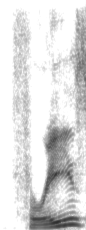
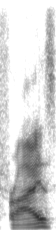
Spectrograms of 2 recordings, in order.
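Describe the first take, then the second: First: The name rhymes with the word freeze. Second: The name sounds like the food fries. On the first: "I've heard both" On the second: "you got to go with the food pronunciation"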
